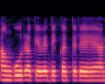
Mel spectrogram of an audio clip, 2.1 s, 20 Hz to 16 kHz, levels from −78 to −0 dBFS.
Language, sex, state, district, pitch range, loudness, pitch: Hindi, female, Chhattisgarh, Bilaspur, 195-200 Hz, -13 LUFS, 195 Hz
